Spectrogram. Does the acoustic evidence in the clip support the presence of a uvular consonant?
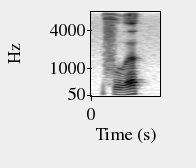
no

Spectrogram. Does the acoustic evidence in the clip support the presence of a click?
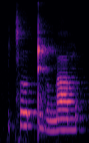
no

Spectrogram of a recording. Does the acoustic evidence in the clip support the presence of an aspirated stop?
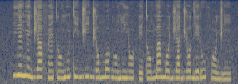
no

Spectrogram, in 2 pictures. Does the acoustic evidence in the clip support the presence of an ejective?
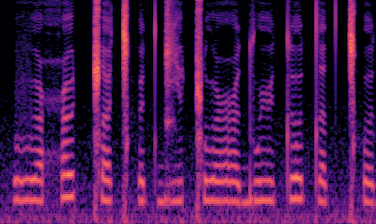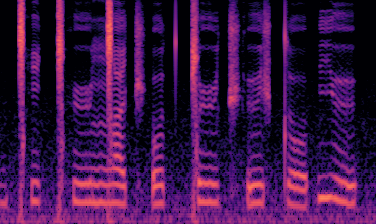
yes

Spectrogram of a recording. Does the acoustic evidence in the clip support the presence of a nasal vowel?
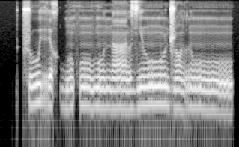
yes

